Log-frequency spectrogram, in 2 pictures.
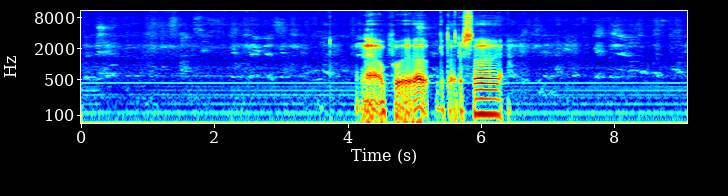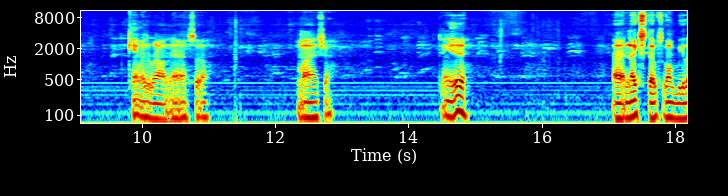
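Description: A plastic pry tool scrapes and clicks against a phone's frame.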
